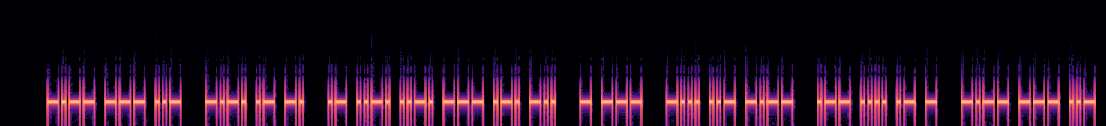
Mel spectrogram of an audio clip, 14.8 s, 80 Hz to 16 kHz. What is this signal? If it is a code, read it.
Morse code, heard as a keyed tone, about 25 wpm, 700 Hz. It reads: YOU CAN AFFORD TO BUY WHAT YOU
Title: Sentences from Top 1100 Words 25wpm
